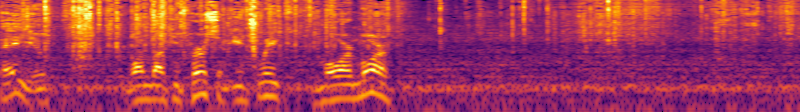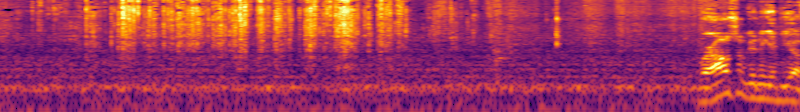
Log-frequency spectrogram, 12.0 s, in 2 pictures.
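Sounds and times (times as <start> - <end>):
chip bag crinkling: 0.0 - 3.0, 3.8 - 9.6
vehicle cab low hum: 0.0 - 12.0
crunching of potato chips: 3.7 - 9.7.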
